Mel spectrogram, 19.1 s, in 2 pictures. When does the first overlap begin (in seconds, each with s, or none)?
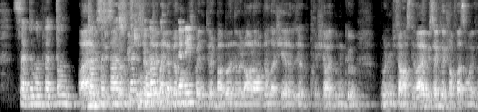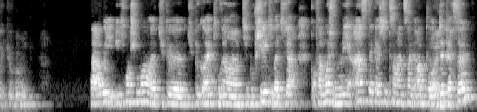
1.8 s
